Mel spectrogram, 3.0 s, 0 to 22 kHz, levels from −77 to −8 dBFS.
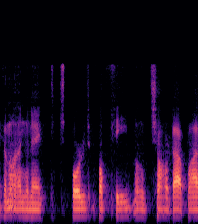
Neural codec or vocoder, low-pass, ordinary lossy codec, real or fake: codec, 16 kHz, 0.5 kbps, FunCodec, trained on LibriTTS, 25 frames a second; none; none; fake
